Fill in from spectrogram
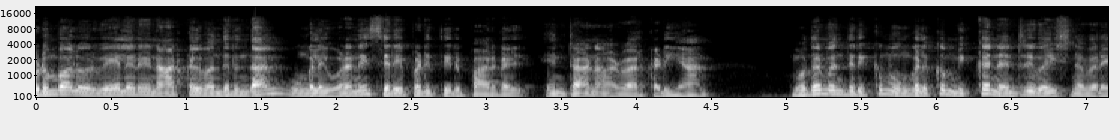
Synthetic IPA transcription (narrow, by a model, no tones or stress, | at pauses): kɔɽɯmbaːlɔɾɯʋeːlɐɾɐɪnaːʈ̚kɐɭʋɐnd̪ɪɾɯnd̪aːlʊŋɡɐɭɐɪʊɽɐnɐɪsɪɾɐɪpːɐɽɯt̪ːiɪɾɯpːaːɾɣɐɭɛndraːnɐaːɻʋaːɾkɐɽɪjaːn | mʊðɐnmɐnd̪ɪɾɪkːɯmʊŋɡɐɭɯkːɯmːɪkːɐnɐndriʋɐɪt͡ʃːɪnɐʋɐɾɐɪ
